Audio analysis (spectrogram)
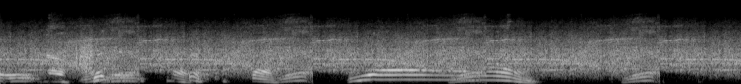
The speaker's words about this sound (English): I don't know if you hear the applause there, man.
